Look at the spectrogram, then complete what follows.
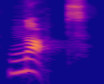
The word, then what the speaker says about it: knot: كل دول silent K's. كل دول different vocabulary. لما ال K بتيجي وراها ال N على طول, we do not mention or pronounce the K.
